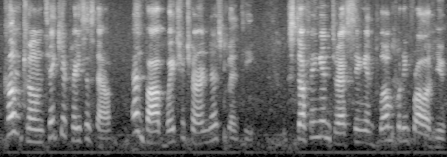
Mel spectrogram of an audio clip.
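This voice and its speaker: A woman's voice: mid-range voice, big pitch swings, normal speed, sharp tone, slight background noise, low-quality recording. A woman playing a fussing, fiercely protective working-class mother, theatrical and exclaiming, in a radio play reading. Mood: bossy, bustling.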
